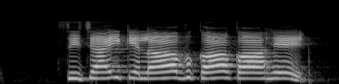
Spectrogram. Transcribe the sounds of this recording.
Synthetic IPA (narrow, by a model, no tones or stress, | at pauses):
sit͡ʃaːikelaːbʱkakaɦe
